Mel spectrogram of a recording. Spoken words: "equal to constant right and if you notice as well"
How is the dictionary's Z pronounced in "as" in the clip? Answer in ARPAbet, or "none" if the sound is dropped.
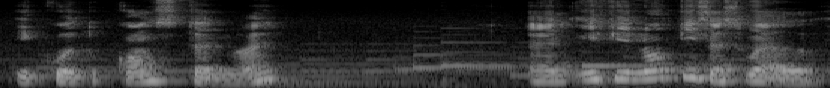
S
